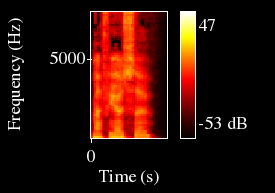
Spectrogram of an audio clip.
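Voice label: "mafioso", British English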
